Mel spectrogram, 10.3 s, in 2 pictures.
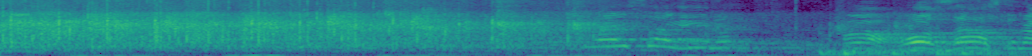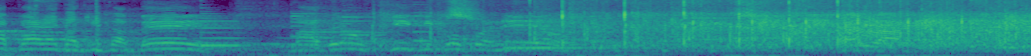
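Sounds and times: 
audience applause for a friend: 0.0s - 3.2s, 7.4s - 10.2s
speech: 4.8s - 10.2s.

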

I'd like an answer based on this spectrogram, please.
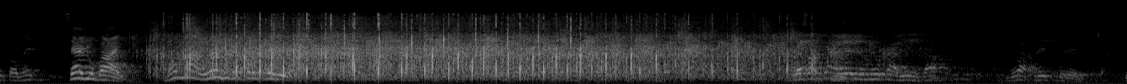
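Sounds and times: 
speech: 0.1s - 3.8s, 8.4s - 11.0s
crowd applauding: 1.3s - 9.2s.

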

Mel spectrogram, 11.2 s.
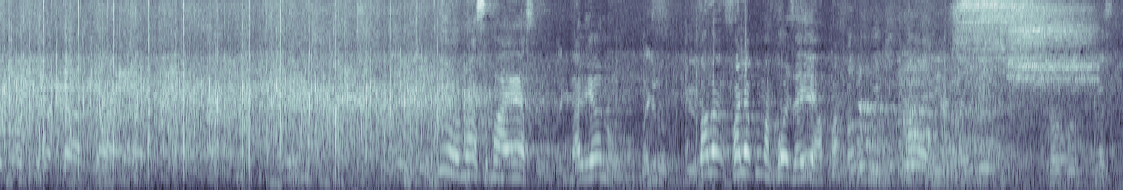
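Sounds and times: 
audience applause at a community music gathering: 0.0s - 5.1s
speech: 4.6s - 11.2s.

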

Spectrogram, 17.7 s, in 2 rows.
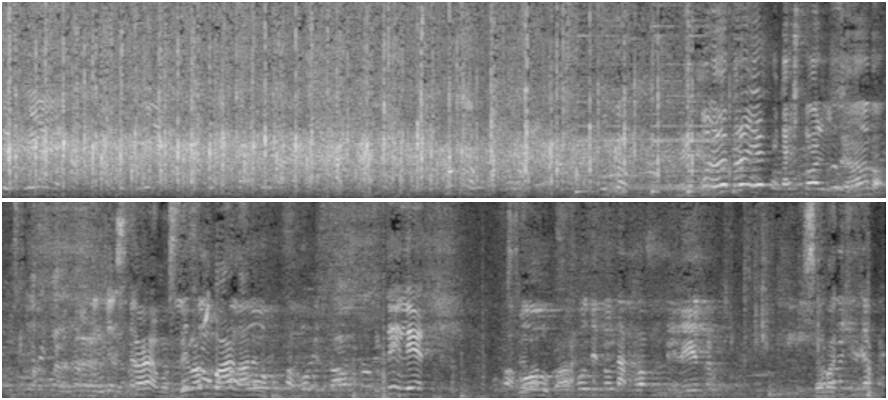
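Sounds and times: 
audience applause: 0.0s - 7.6s
crowd chatter: 0.0s - 17.6s
speech: 10.4s - 16.2s, 16.9s - 17.6s.

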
